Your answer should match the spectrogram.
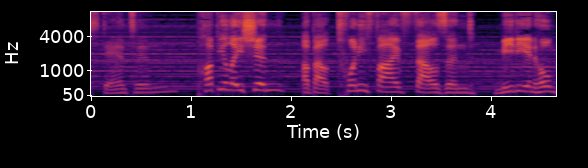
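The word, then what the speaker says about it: Staunton: Stanton, Virginia. Pronounced Stanton.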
